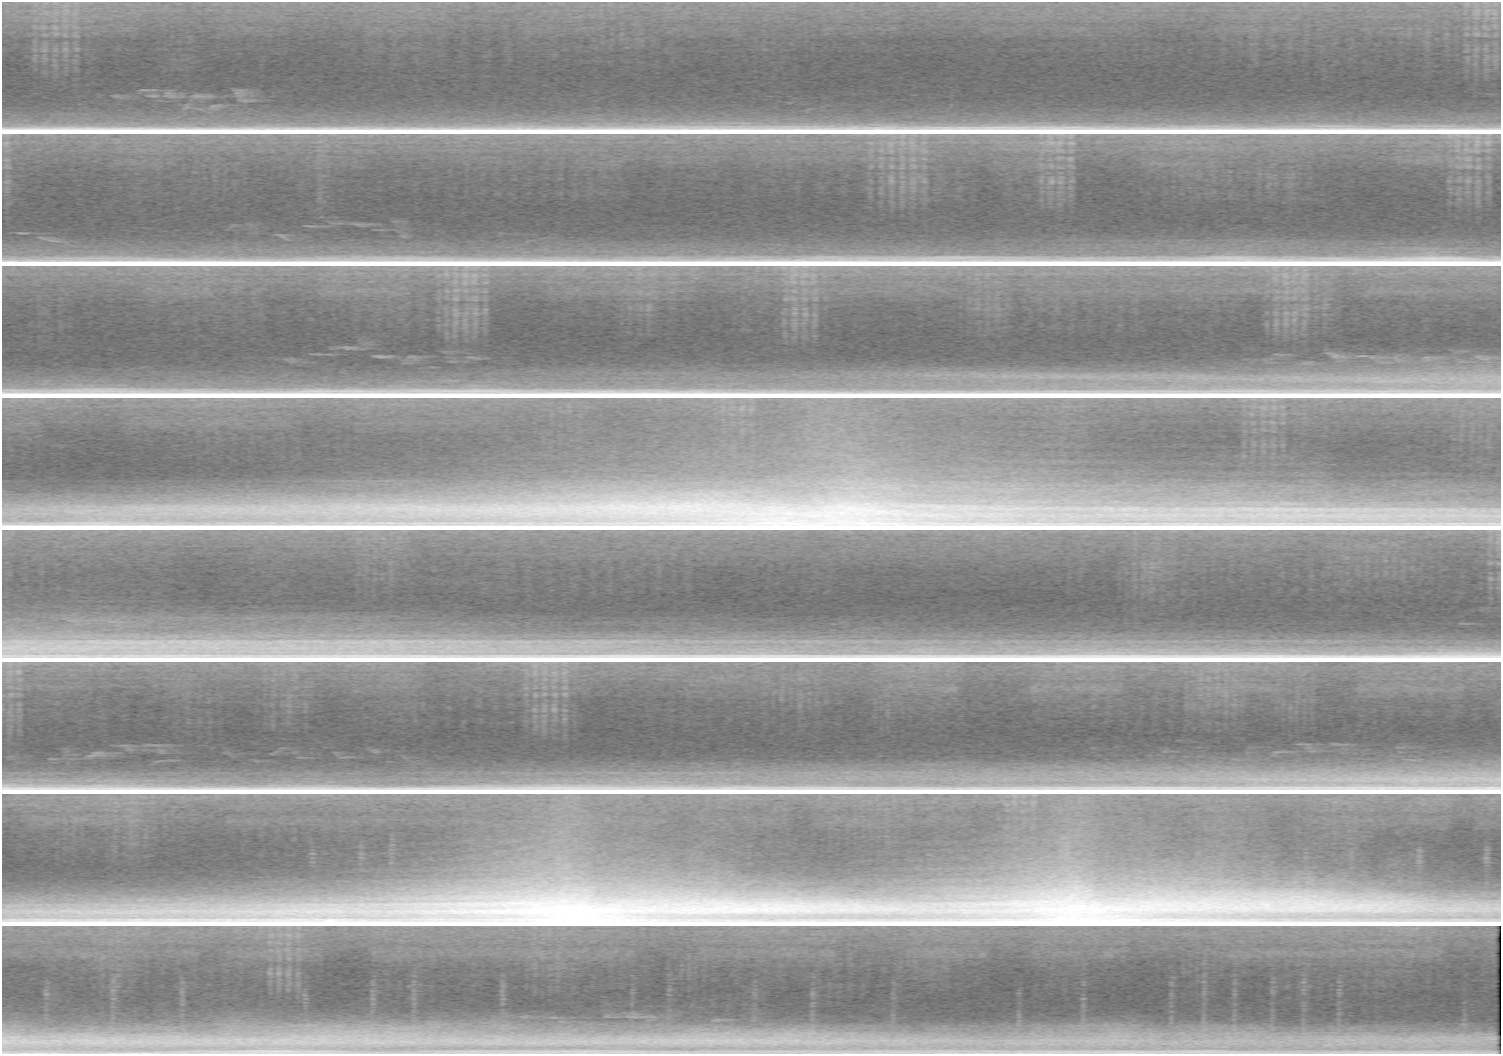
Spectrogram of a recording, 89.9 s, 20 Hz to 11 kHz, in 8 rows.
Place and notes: {
  "title": "Rte de Vions, Chindrieux, France - Le talus",
  "date": "2022-07-25 09:50:00",
  "description": "Le talus d'herbes sèches abrite de nombreux insectes, dans cette ligne droite les voitures passent vite. ZoomH4npro posé sur la selle du vélo.",
  "latitude": "45.83",
  "longitude": "5.83",
  "altitude": "234",
  "timezone": "Europe/Paris"
}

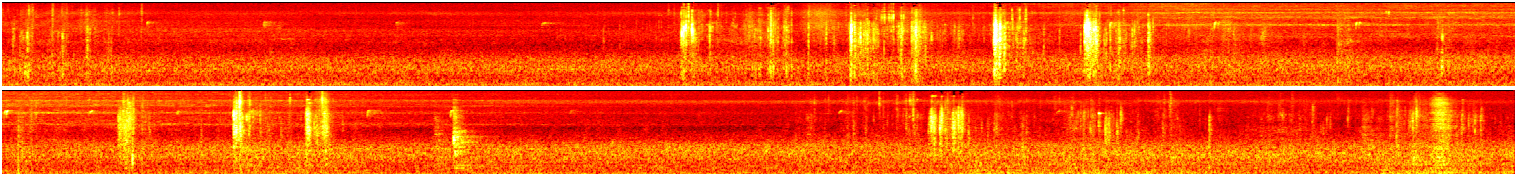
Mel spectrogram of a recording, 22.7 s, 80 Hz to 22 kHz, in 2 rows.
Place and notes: {
  "title": "Train Strain, Memorial Park, Houston, Texas, USA - Train Strain",
  "date": "2012-11-16 16:30:00",
  "description": "Binaural - Walking along the railroad, I heard some signs that a stalled train may be preparing to move...\nCA14 > DR100 MK2",
  "latitude": "29.77",
  "longitude": "-95.45",
  "altitude": "30",
  "timezone": "America/Chicago"
}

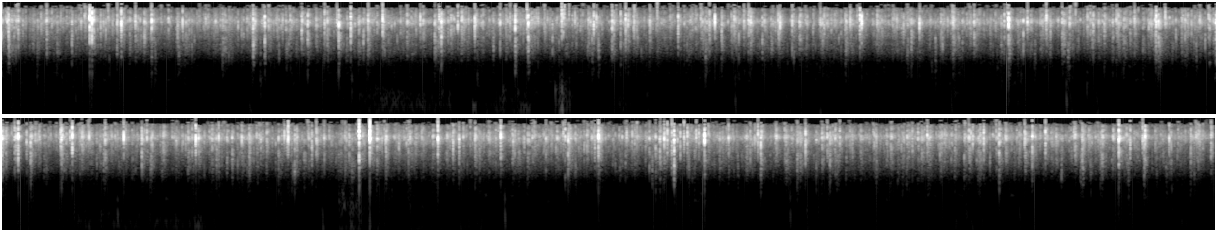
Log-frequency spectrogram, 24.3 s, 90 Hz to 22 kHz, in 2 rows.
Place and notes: {
  "title": "Kalk Bay Harbour, South Africa - Snapping Shrimps",
  "date": "2017-11-16 16:36:00",
  "description": "Snapping Shrimps recorded using a Brodan Hydrophone to a Zoom H2n",
  "latitude": "-34.13",
  "longitude": "18.45",
  "timezone": "Africa/Johannesburg"
}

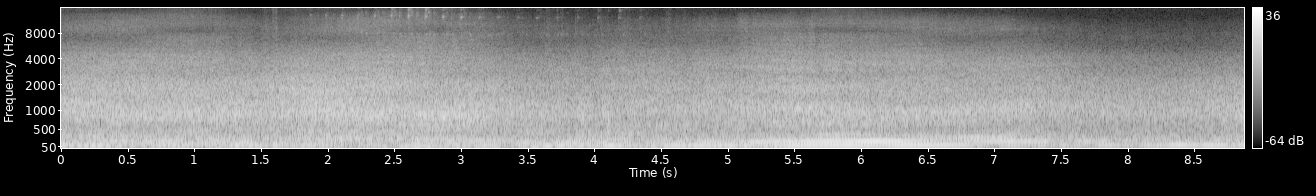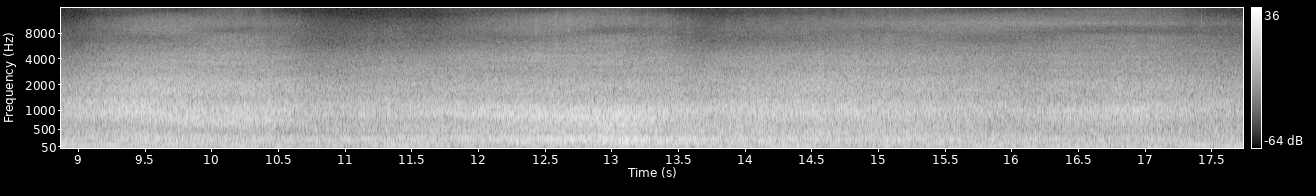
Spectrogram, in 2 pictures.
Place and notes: {
  "title": "Bulevardul Alexandru Vlahuță, Brașov, Romania - Boulevard traffic and sonic memories",
  "date": "2021-01-02 16:20:00",
  "description": "The soundscape of today versus the soundscape of a memory…This is a recording I made today of the place where I used to go to elementary school. What you hear now is medium traffic, rhythmic, mostly made out of small cars and vans. Twenty years ago it was very different, there was no diverting route in my town for heavy traffic so lorries used to drive through this very street. There used to be a tram line as well carrying people from one end of the city to the other (later it was dismantled). The rhythm was much more syncopated as heavy traffic was not all throughout the day, but was noisy, loud and low-frequency-based. The tram was the constant, with its metallic overtones. Now all of these are just sonic memories, sonic flashbacks that the mind brings when all it can hear is traffic, traffic, traffic. Recorded with Zoom H2n in surround mode",
  "latitude": "45.66",
  "longitude": "25.62",
  "altitude": "573",
  "timezone": "Europe/Bucharest"
}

